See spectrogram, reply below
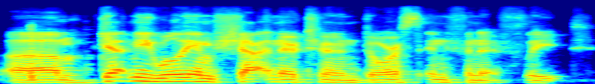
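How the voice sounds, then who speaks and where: A man co-hosting a casual live show, joking and teasing his co-hosts. His voice sits on the low side. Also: moderate pace, a bit bright. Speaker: podcast co-host.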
